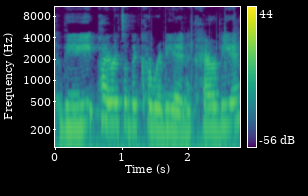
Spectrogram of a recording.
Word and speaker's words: Caribbean: last one is the pirates of the caribbean caribbean how do you say is it caribbean or caribbean comment down below how do you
